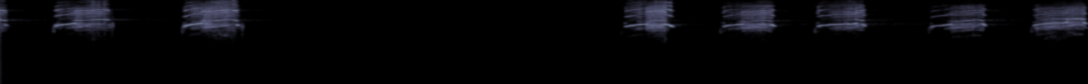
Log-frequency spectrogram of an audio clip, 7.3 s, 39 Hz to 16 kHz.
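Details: Wild ospreys at a Finnish camera nest with a fish, 4 August 2024: two sharp whistled upslurred calls, a pause of about two and a half seconds, then a run of five more at a steady pace.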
